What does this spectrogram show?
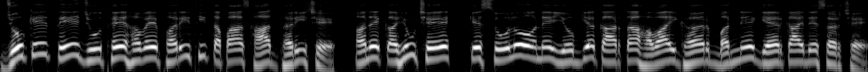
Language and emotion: Gujarati, neutral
